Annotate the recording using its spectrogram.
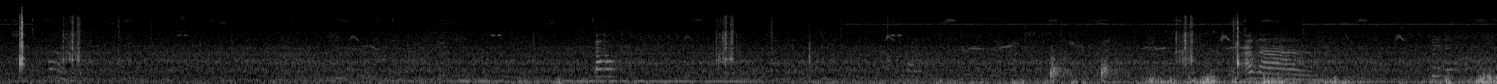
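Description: Quiet open-air background with faint voices, a sharp click just after the start and a smaller one shortly after. Voices grow more frequent and louder in the last few seconds.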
